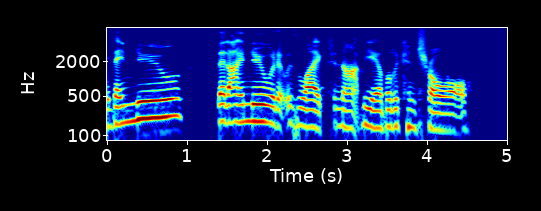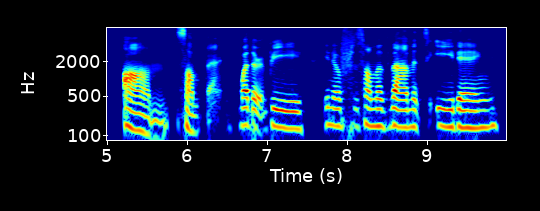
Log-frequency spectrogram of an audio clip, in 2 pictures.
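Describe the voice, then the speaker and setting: A middle-aged woman hosting a fitness podcast, talking in a rambling, animated way with lots of fillers and restarts. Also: deep voice, no echo. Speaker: fitness coach and podcast host. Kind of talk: casual podcast chat.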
